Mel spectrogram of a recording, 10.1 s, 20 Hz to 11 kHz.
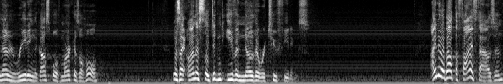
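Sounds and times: faint higher hum tones: 0:00.0 - 0:10.0
low electrical mains hum: 0:00.0 - 0:10.0.

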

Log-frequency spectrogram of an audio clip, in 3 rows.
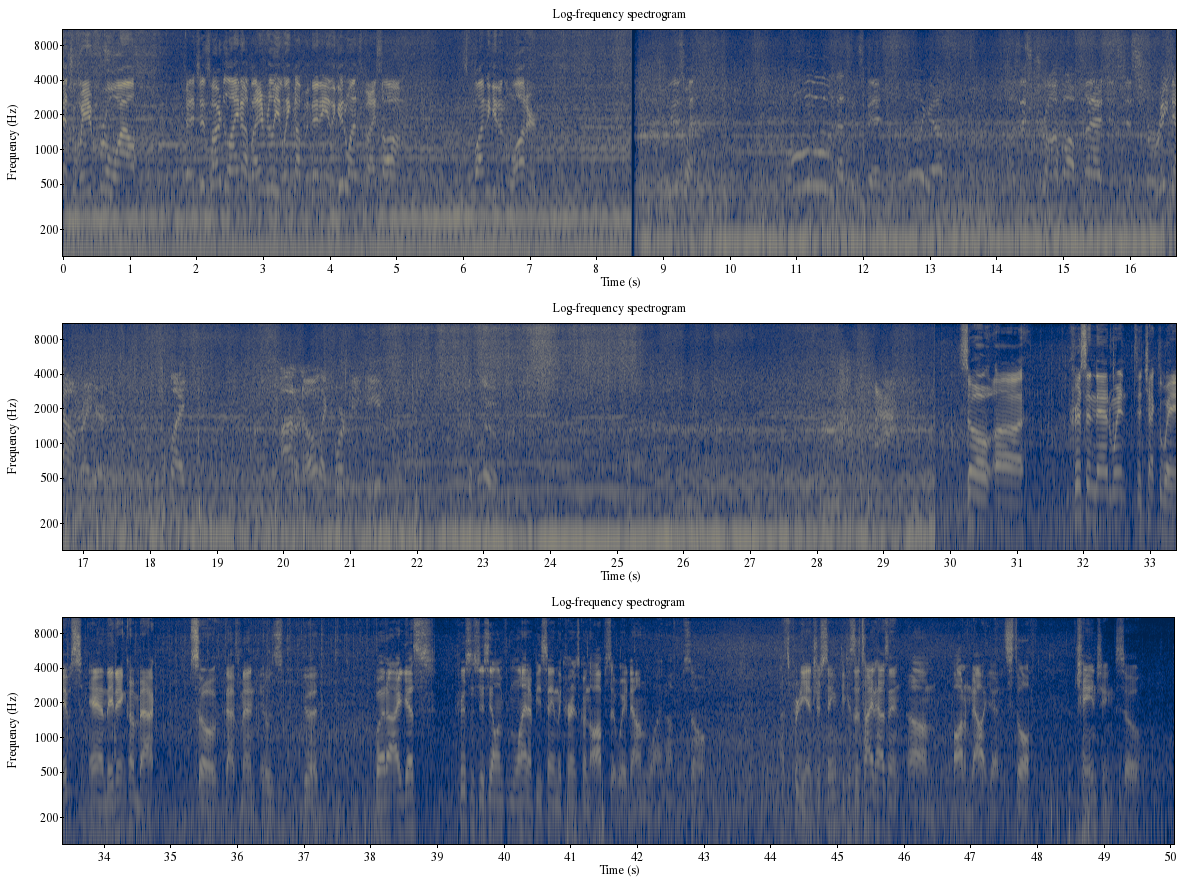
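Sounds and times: wind rushing: 0:00.0 - 0:29.8, 0:47.8 - 0:49.2
outboard motor running: 0:00.0 - 0:47.2
water rushing past: 0:00.0 - 0:49.9.

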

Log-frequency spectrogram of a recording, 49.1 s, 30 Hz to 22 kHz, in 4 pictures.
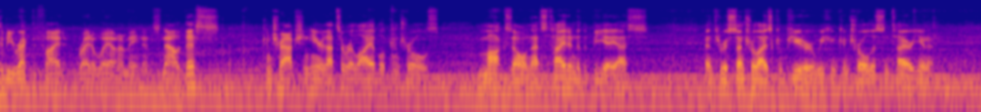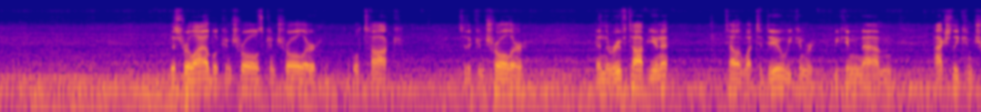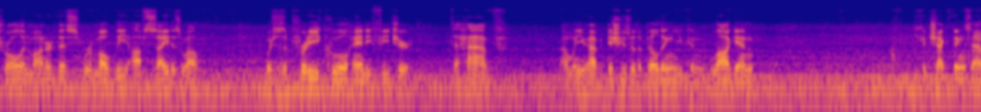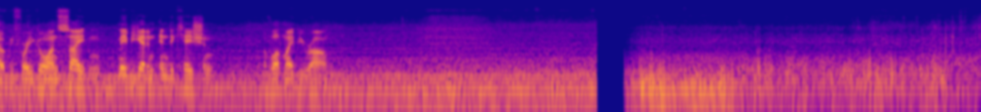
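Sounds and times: hvac equipment humming: 0:00.0 - 0:49.0.

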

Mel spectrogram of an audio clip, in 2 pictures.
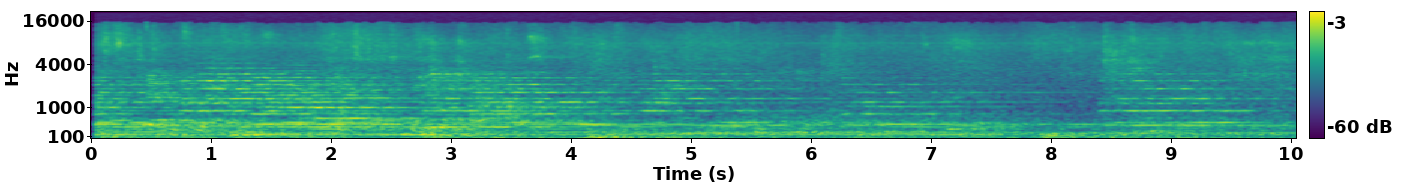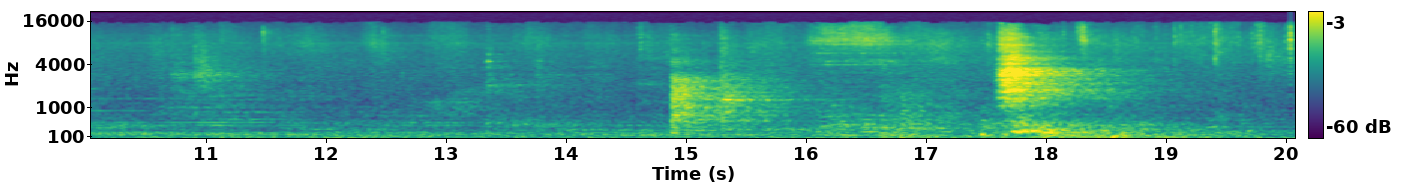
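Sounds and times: church bells ringing: 0:00.1 - 0:11.2.

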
